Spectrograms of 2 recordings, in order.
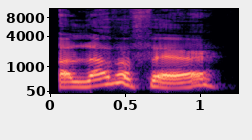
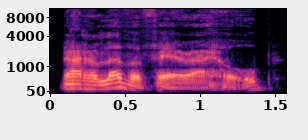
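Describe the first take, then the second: First: Love affair shot up high and louder, shocked; a girl's shocked indignant cry, love rising high. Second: Mildly arch, love leaning down at the end; a light insinuating jab with love falling; a hint of a sly insinuation, love falling. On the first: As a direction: fling love affair back, high and outraged. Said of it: "cried Bella with flaming cheeks". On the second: Agency lady insinuating to Bella. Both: A narrator's reading.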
